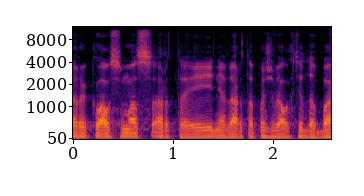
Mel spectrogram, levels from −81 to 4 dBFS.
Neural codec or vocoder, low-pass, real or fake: none; 10.8 kHz; real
